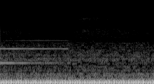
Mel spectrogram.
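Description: Steady deep diesel rumble idling evenly, no stumble or miss over the short stretch; engine running healthy after the fix.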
